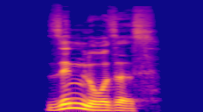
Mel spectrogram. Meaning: strong/mixed nominative/accusative neuter singular of sinnlos
- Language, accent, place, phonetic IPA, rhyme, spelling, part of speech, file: German, Germany, Berlin, [ˈzɪnloːzəs], -ɪnloːzəs, sinnloses, adjective, De-sinnloses.ogg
